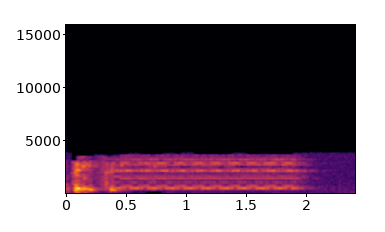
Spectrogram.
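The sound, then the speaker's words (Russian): A telephone rings with a call from the upper floors of a building: a single sustained bright electronic ring lasting about two seconds after a short choppy start, then cutting off into silence. “Это сейчас кто-то звонит из верхних этажей.”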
